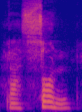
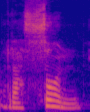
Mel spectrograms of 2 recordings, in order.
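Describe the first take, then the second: No difference in how they are said.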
